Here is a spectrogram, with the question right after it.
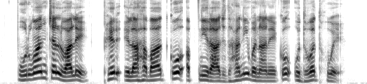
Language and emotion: Hindi, neutral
